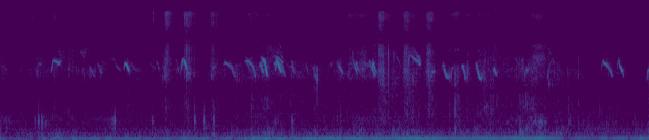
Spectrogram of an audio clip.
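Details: Chickens foraging outdoors in nature: a busy stream of thin, high, curling chirps, several per second, over a steady low hum.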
